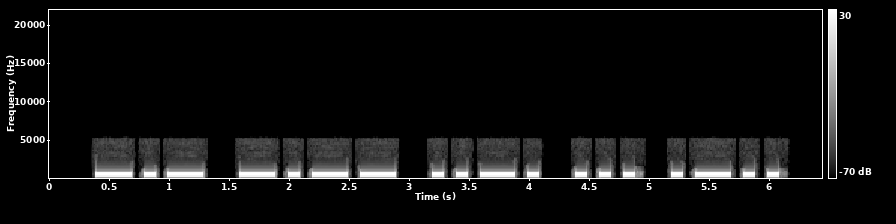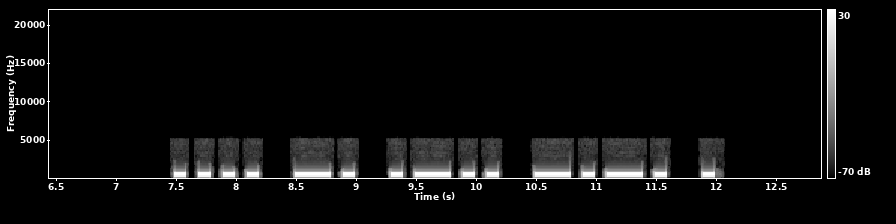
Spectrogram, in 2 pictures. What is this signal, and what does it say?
Morse code, heard as a keyed tone, about 12 wpm, 600 Hz. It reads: KYFSL HNLCE
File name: code-exemple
